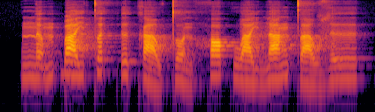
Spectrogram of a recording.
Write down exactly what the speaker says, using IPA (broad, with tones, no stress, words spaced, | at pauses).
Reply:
nə̰˧˥m ɓa˧jt̪ə˦˥t̚ʔɨ˧ ka˧˩wt̪o˧˩n hɔ˨˦ kwa˨˩jna˨˦ŋ t̪a˨˩wzɨ˧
